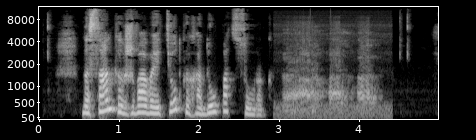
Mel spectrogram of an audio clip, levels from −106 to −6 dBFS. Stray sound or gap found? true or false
true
